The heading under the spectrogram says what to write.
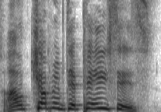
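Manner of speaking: high, slow menacing farmer; vicious shout. Acted. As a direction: gloat about chopping him. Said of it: "shouted Bunce".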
